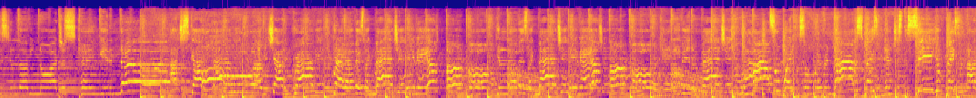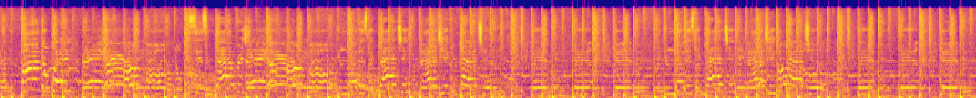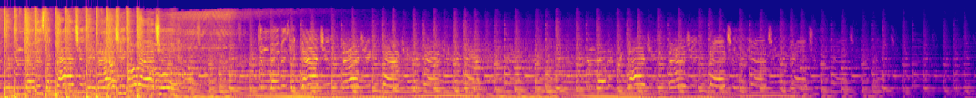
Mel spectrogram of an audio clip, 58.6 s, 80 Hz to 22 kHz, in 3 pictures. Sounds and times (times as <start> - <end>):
Singing: 0.0 - 48.7, 50.6 - 57.0.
